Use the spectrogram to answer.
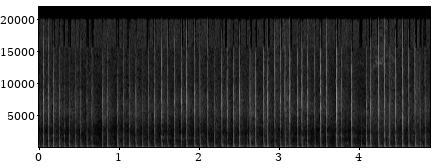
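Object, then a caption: Plastic body wash bottle. Fast tapping on a plastic body wash bottle produces a rapid run of sharp, dry clicks with a hollow low thump. The taps come quickly and evenly with almost no ring between them.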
